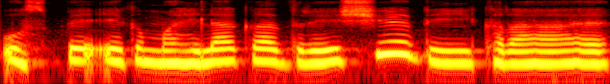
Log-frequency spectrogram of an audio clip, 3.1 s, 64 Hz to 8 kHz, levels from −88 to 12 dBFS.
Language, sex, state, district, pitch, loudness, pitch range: Hindi, female, Jharkhand, Garhwa, 225 Hz, -12 LUFS, 215-245 Hz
